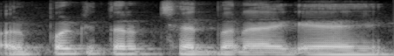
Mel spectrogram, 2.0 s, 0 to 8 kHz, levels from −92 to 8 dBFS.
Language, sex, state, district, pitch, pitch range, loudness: Hindi, male, Chhattisgarh, Bastar, 115 Hz, 105-135 Hz, -16 LUFS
